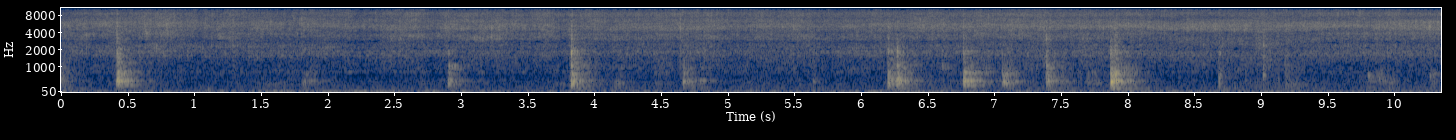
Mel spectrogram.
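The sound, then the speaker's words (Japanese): Stir-frying in a pan with a spatula: a steady, bright sizzle runs throughout, broken by many sharp knocks and scrapes of the spatula against the pan. No one speaks. “これもだいたいヘラで混ぜながら30秒ほど炒めていただければ結構”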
